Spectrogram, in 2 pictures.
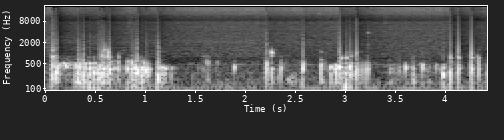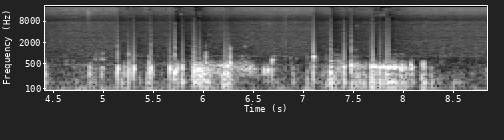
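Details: Stomach growling (borborygmi): loud bubbly gurgles and squeaky rumbles in irregular bursts as gas and fluid move through the gut.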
